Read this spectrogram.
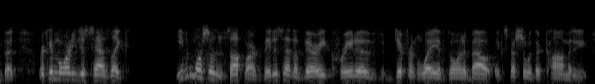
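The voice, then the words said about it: Hoarse voice. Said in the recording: “my voice is a little bit hoarse.”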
